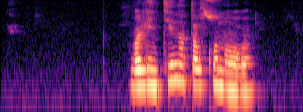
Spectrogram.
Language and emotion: Russian, neutral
